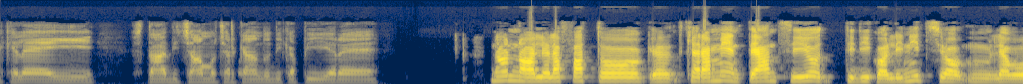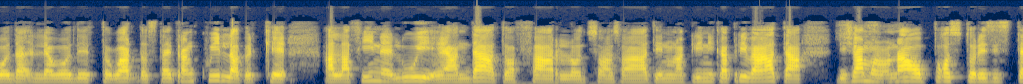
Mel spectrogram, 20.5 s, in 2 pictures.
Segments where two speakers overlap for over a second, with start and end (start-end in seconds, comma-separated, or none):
none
